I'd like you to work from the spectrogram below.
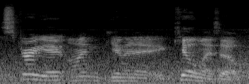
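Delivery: normal talking voice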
